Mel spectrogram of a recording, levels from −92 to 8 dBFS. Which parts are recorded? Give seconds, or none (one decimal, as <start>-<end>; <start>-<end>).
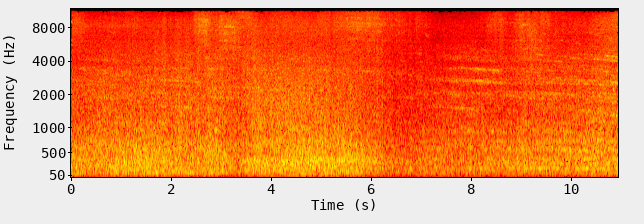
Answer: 9.0-11.0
